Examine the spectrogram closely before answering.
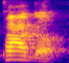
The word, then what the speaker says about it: Paga: ob can you tell me how that is pronounced p-a-g-a is it paga yes i am very right paga now watch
